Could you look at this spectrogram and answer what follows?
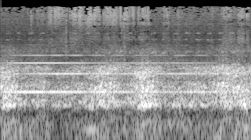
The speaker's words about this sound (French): Entends-tu ces trains dans la nuit? Ils emmènent d'autres gens vers d'autres lieux. Tu les entends, Fritz. Moi, je ne veux plus les entendre.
